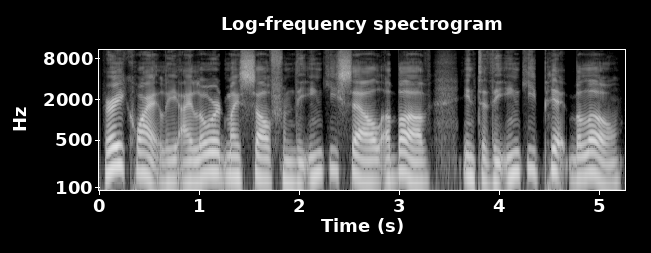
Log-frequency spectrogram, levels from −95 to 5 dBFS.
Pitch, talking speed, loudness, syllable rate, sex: 140 Hz, 170 wpm, -18 LUFS, 5.3 syllables/s, male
